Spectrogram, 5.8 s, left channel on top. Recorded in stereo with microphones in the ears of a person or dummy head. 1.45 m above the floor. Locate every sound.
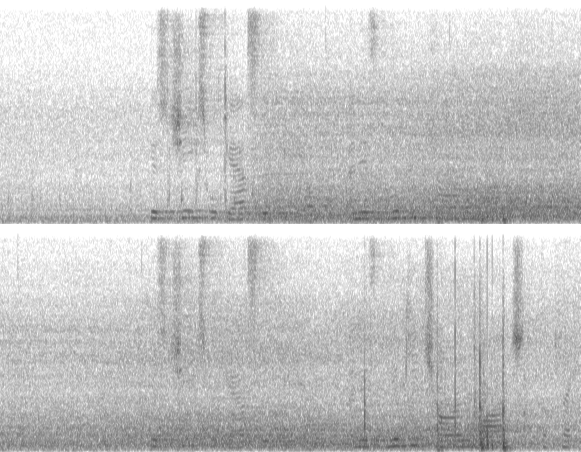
1.5 s a woman speaking: centre (ahead or behind), 1.7 m
3.9 s a woman speaking: 65° right (ahead or behind), 1.1 m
